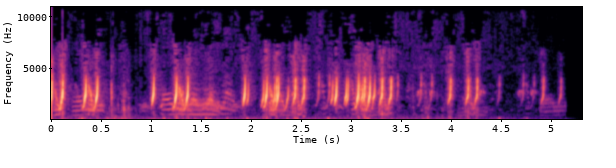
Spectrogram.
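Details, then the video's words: High quail chirps come in tight clusters with a rough, buzzy undertone. The calls thin out to sparse, quieter peeps by the end. "quail bird sound /quail sound male/ sounds quail/100 quail sound/quail calls sounds/quailbird sound"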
